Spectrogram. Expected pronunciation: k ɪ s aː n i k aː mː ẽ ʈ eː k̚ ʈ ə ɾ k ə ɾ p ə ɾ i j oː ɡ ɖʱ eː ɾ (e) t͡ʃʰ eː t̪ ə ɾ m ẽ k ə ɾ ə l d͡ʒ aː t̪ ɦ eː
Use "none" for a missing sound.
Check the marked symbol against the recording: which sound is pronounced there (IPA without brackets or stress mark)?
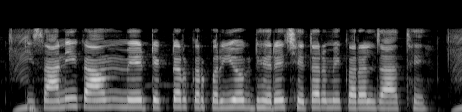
e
